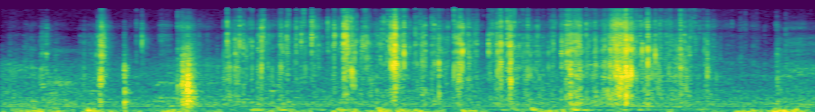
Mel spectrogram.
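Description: Faint crinkling and tearing of a trading-card pack's clear plastic wrapper being opened and handled: a string of soft crackles and rustles with a few sharper clicks.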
